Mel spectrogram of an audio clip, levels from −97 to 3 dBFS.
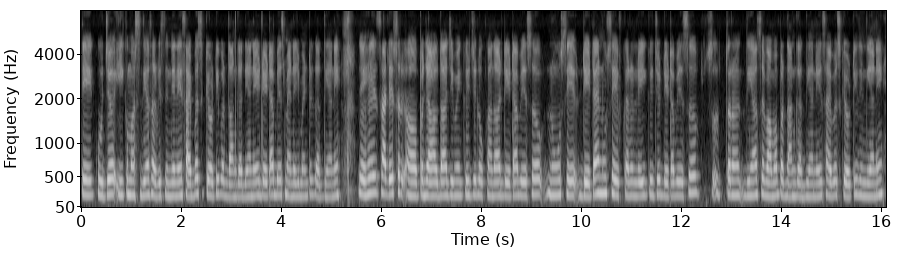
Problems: background sounds at intervals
